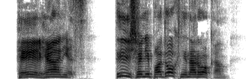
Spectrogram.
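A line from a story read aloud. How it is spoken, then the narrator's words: Booming nasty voice. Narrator (Russian): прогремел противный голос Барка в ушах у Кристины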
